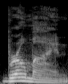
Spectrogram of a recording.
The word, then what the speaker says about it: Bromine: Bromine. Pronounced bro. Mine.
